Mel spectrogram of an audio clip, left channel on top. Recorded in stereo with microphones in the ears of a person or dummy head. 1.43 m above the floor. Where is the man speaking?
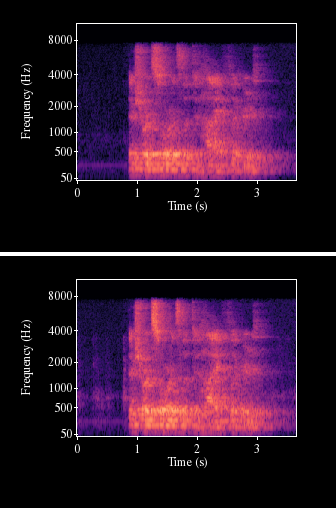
10° right (ahead or behind), 0.9 m; by 3.0 s 50° right (ahead or behind), 1.7 m.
